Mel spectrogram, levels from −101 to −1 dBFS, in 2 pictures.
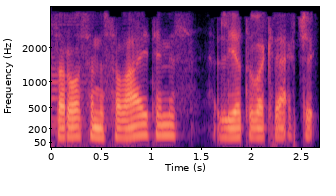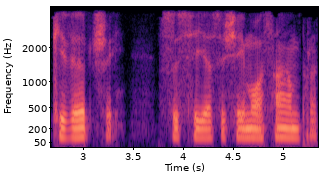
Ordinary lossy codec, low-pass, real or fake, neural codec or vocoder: MP3, 32 kbps; 3.6 kHz; real; none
